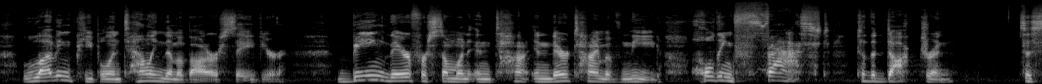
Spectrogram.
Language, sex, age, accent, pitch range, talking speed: English, male, 30-49, American, 130-165 Hz, 145 wpm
